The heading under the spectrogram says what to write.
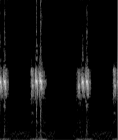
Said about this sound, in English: Hello? Hello? Oh, crickets, huh?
